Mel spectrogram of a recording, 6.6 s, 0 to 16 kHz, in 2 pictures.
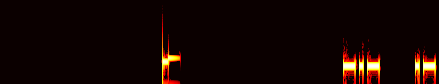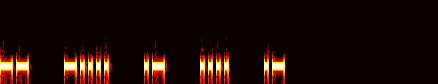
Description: Morse code, heard as a keyed tone, about 38 wpm, spaced as for 22 wpm, 700 Hz. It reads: KJ6AHA
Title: USA Call Signs - 6 Characters - 3x Character Spacing - 40wpm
